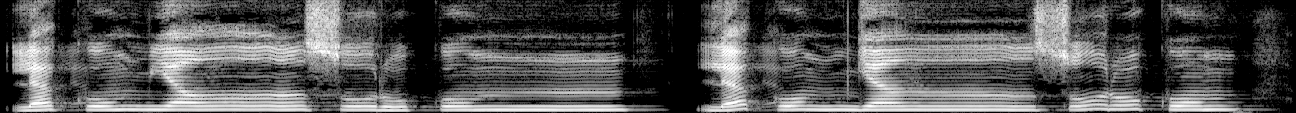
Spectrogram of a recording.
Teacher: میم ساکن کے قواعد میں سے اظہار شفوی، آپ نے یہاں پہ غنہ نہیں کرنا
